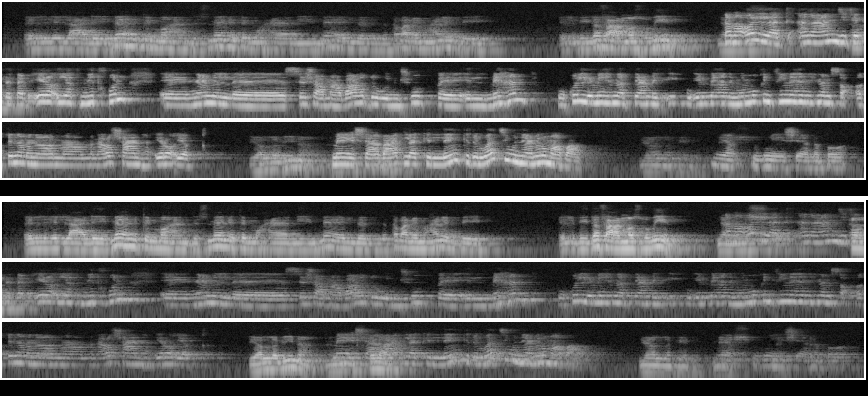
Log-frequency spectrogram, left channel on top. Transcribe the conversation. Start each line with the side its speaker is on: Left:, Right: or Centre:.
Right: ال- اللي عليه مهنة المهندس مهنة المحامي م- ال- ال- طبعا المحامي اللي, بي اللي بيدافع عن المظلومين يعني
Left: طب هقول
Right: مش
Left: لك انا عندي فكرة
Right: آه
Left: طب ايه رأيك ندخل آه نعمل آه سيرش مع بعض ونشوف آه المهن وكل مهنة بتعمل ايه وايه المهن المهم ممكن في مهن احنا مسقطينها ما نع- ما ما نعرفش عنها ايه رأيك
Right: يلا بينا ندخل
Left: ماشي هبعت
Right: على
Left: لك اللينك دلوقتي ونعمله مع بعض
Right: يلا بينا
Left: يلا
Right: ماشي
Left: ماشي
Right: ماشي
Left: يلا باي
